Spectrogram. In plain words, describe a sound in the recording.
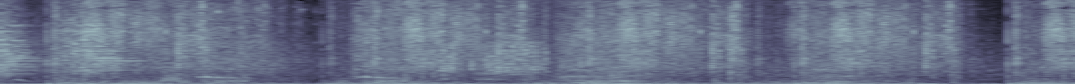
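Rocket explosions boom and roar.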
